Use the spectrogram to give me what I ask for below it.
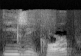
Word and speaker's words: EZCORP: one that we're going to talk about is easy Corp right that's how it's pronounced correct easy PW the ticker symbol on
